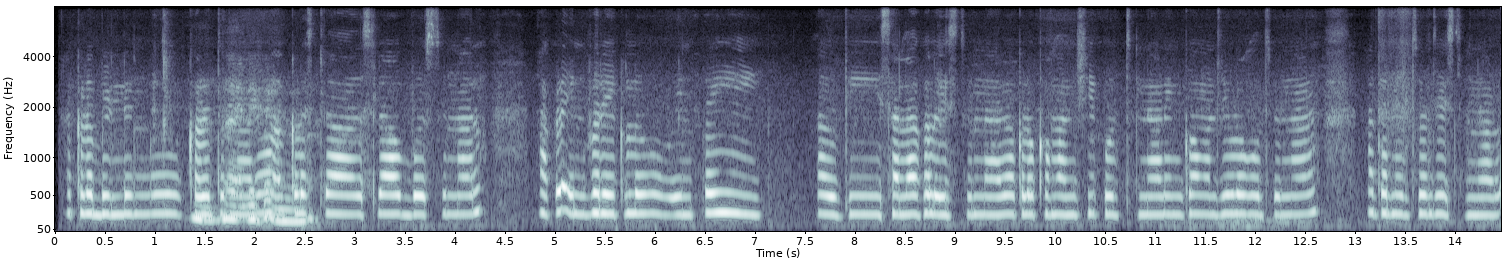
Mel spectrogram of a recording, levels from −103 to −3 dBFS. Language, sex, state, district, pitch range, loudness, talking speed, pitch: Telugu, female, Andhra Pradesh, Krishna, 245-255 Hz, -16 LUFS, 105 wpm, 245 Hz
